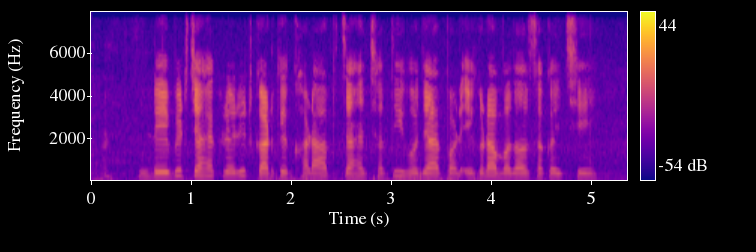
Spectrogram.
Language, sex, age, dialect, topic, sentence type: Magahi, female, 25-30, Western, banking, statement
